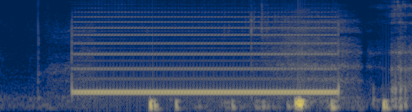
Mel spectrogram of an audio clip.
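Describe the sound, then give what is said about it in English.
A steady telephone dial tone hums for about two seconds as a call is being placed, loud, with a few soft thumps and clicks underneath before it cuts off abruptly. “And now, actually, I'm going to try to get our real special guest on the phone here.”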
